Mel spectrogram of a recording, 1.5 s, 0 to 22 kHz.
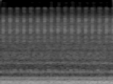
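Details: Lada Priora VAZ 21126 petrol engine at cold morning idle: fast even ticking about a dozen taps a second; suspected hydraulic lifters, quiets as engine warms.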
